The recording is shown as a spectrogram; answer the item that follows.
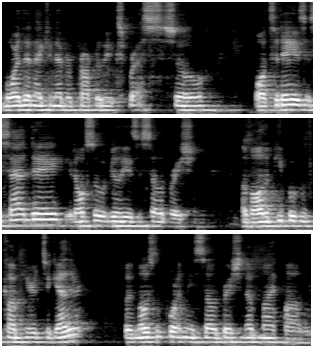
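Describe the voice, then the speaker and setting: This man has an American accent and a medium pitch, speaking at a fairly quick pace. His intonation is monotone and flat, and room echo is audible. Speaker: son giving a eulogy. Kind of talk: eulogy. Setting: funeral ceremony. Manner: halting.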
